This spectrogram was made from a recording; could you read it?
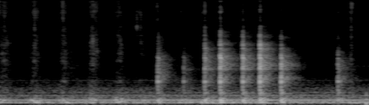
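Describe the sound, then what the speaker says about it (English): A knife scraping seeds out of a halved vegetable while making Hawaiian sliders, heard as a run of short, close scratchy strokes that grow louder and quicker toward the middle, over a low steady background hum. "So we'll just scrape some of the seeds out, right?"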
